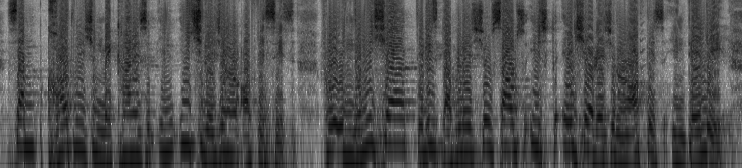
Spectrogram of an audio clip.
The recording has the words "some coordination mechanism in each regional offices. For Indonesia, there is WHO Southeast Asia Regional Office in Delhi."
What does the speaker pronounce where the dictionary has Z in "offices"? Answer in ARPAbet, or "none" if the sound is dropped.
S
